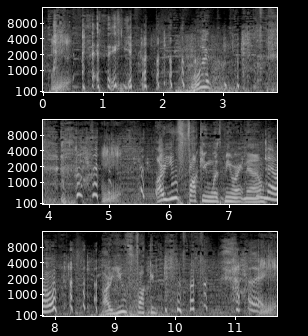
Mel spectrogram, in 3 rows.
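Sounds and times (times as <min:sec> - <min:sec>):
gorilla sputtering fart: 0:00.0 - 0:05.8, 0:09.7 - 0:11.6
speech: 0:00.4 - 0:03.4, 0:04.5 - 0:11.6
laughter: 0:00.6 - 0:06.9, 0:07.5 - 0:11.4.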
